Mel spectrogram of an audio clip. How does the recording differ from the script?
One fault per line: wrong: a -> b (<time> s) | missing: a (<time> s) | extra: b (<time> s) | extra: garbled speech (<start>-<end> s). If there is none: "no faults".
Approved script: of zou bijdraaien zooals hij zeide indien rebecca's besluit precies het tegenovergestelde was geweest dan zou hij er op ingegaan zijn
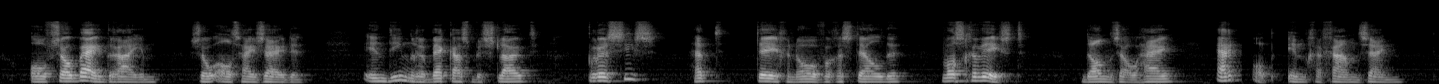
no faults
